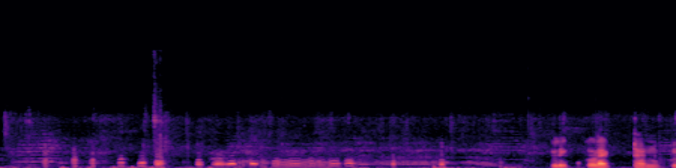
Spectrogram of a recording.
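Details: Laughing chicken (Ayam Ketawa) crow: rapid stuttering harmonic notes, then a wobbling, undulating laugh-like phrase, followed after a pause by several loud, abrupt bursts.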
